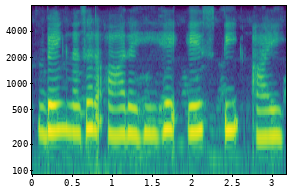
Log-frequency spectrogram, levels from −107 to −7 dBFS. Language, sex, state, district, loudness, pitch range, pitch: Hindi, female, Madhya Pradesh, Bhopal, -18 LUFS, 265-295 Hz, 275 Hz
